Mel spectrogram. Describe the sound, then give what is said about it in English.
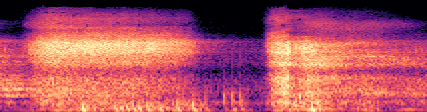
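Two big, quiet breaths, airy and hissing, separated by a short pause, with faint low sounds under them. “big breath.”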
